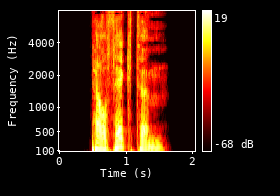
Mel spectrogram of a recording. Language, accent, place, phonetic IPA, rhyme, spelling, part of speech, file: German, Germany, Berlin, [pɛʁˈfɛktəm], -ɛktəm, perfektem, adjective, De-perfektem.ogg
- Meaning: strong dative masculine/neuter singular of perfekt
